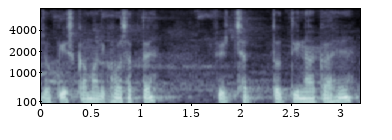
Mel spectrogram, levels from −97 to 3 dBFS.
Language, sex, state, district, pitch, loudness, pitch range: Hindi, male, Arunachal Pradesh, Papum Pare, 100 Hz, -17 LUFS, 95-110 Hz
